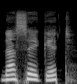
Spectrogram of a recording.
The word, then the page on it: naseget: Mi'gmaq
